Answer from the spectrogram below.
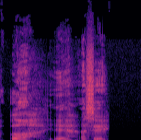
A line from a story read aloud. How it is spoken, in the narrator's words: muttered Sorrel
